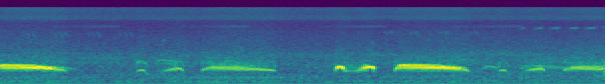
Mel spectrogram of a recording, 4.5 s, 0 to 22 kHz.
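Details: Spotted dove cooing outdoors during a live decoy trapping session, recorded 9 March 2021: low, mellow coos in short grouped phrases with soft pauses between them, over steady background noise.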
